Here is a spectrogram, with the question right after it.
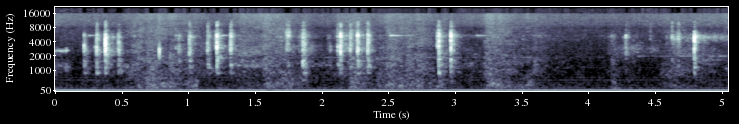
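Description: Steady, brisk keystrokes on a computer keyboard, close and fairly faint, a run of irregular clicks over a low constant hum with no talking.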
